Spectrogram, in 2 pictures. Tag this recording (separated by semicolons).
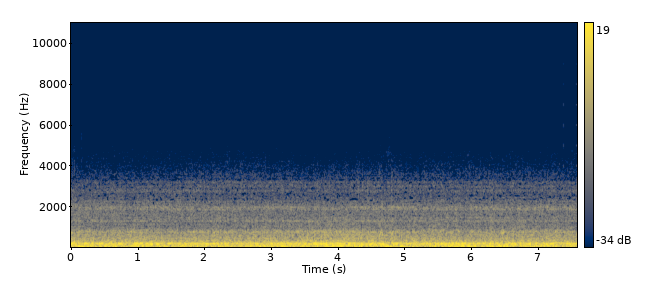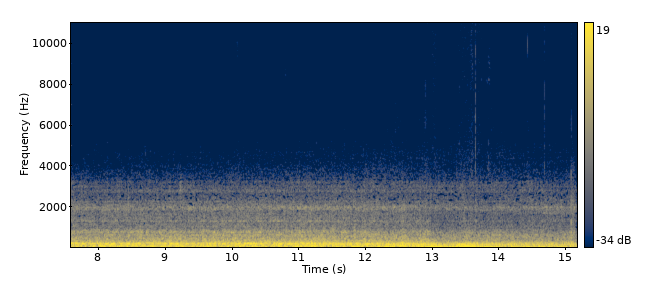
car; drive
